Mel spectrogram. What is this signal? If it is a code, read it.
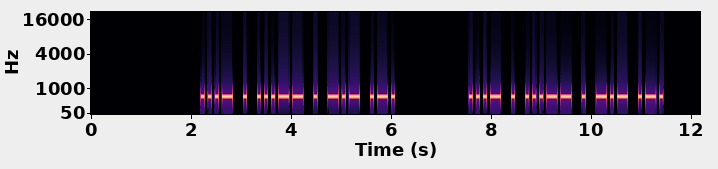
Morse code, heard as a keyed tone, about 17 wpm, 700 Hz. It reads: VE3EKR VE3EKR
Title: DXCC-100 Call Signs - 6 Characters - Repeated 3x - 17wpm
